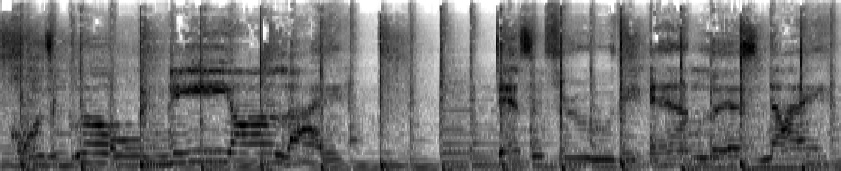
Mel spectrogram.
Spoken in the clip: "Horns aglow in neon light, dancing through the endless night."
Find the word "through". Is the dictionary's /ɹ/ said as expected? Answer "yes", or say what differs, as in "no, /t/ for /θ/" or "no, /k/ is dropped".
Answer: yes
